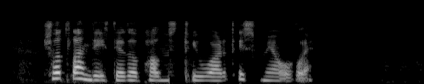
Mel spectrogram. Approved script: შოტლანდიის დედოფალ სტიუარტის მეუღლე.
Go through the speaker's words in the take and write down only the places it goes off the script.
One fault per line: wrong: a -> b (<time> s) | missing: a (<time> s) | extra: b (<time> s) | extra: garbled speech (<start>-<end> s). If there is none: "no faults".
no faults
